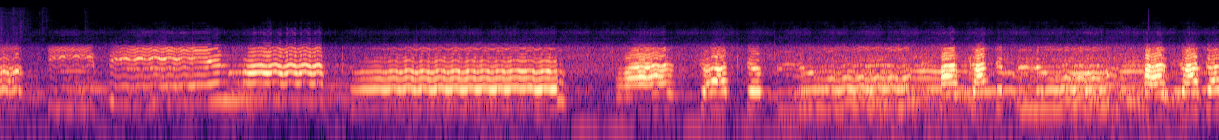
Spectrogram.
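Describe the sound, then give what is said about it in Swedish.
A short musical interlude with a wavering, sung-sounding melody over sustained tones, steady and fairly loud with brief gaps, sounding slightly thin and muffled, with no talking. “du ska dra lite musik, fylla på våra glas och så ska vi börja prata om denne man”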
